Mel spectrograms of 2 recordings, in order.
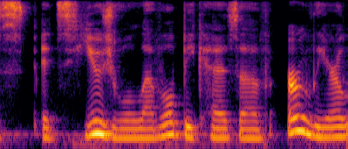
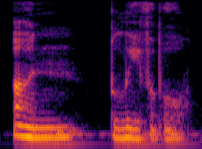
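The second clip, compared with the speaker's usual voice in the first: plain reading voice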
